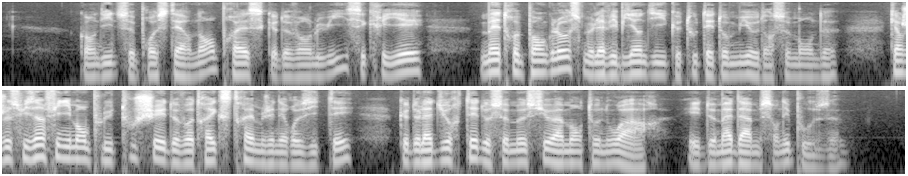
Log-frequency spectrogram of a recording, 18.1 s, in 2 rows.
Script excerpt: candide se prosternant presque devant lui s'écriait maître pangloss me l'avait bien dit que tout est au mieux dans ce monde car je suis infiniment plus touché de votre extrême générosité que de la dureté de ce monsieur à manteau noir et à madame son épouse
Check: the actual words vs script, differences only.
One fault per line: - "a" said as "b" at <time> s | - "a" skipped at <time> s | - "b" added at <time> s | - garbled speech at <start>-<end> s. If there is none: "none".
- "à" said as "de" at 16.0 s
